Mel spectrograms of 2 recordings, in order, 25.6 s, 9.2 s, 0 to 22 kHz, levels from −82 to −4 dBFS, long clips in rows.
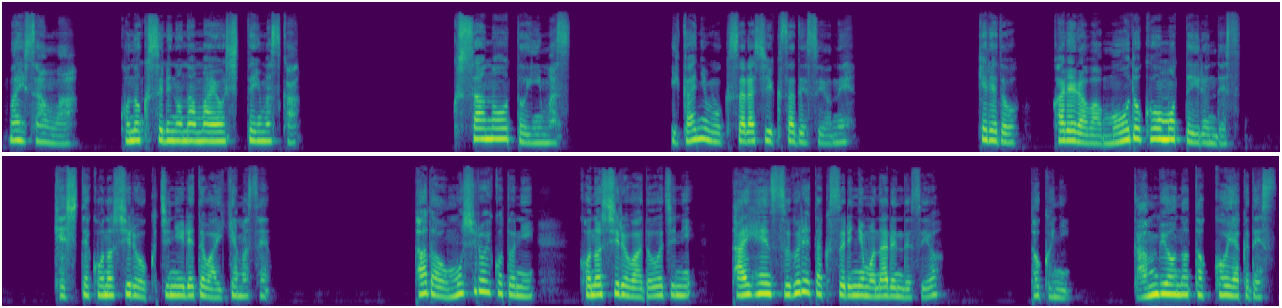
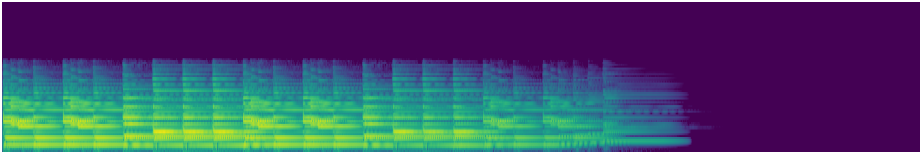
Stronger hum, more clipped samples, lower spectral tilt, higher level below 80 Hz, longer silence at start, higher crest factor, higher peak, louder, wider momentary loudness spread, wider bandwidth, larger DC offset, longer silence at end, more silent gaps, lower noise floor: neither; neither; second, -4 dB/octave vs -10.5 dB/octave; second, -76 dBFS vs -50 dBFS; about the same, 0.05 s vs 0 s; first, 22 dB vs 16 dB; about the same, -2 dBFS vs 0 dBFS; second, -22 LUFS vs -15 LUFS; about the same, 14 LU vs 12 LU; first, 17 kHz vs 5.4 kHz; neither; second, 0.05 s vs 2.65 s; neither; about the same, under -90 dBFS vs under -90 dBFS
